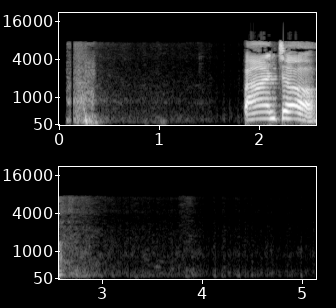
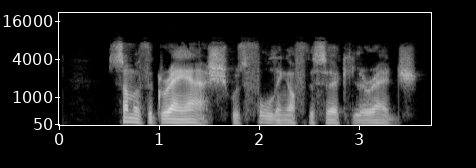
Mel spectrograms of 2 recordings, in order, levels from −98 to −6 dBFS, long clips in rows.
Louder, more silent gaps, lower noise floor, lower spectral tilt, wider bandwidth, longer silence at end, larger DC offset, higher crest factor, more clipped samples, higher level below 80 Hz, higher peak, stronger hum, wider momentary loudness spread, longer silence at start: first, -10 LUFS vs -29 LUFS; neither; first, -79 dBFS vs -57 dBFS; second, -1.5 dB/octave vs -3.5 dB/octave; about the same, 8.2 kHz vs 9 kHz; first, 2.55 s vs 0.15 s; neither; second, 18 dB vs 24 dB; neither; about the same, -62 dBFS vs -66 dBFS; first, 0 dBFS vs -8 dBFS; neither; first, 25 LU vs 11 LU; second, 0.2 s vs 0.5 s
